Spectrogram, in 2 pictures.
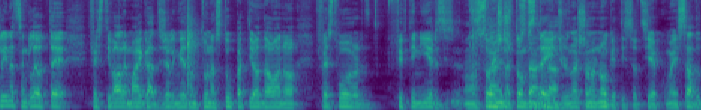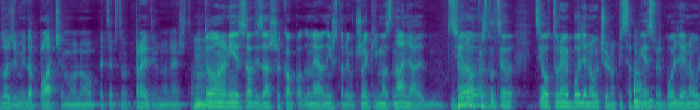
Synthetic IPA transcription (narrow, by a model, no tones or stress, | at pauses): kliːnat̪samɡled̪aot̪eːfe̞st̪iʋaːlemajɡad̪ʒelimjed̪nomt̪uːnast̪uːpat̪io̞nd̪aono | fest̪woɾaɾd̪ | fift̪injiɾzst̪oiʃnat̪omst̪ejd͡ʒuznaːʃonono̞ɡet̪iseusjekumaisad̪ad̪o̞ːd͡ʑemid̪aplˠaːt͡ɕamo̞noopet̪jeɾpɾed̪iʋnoneʃt̪oit̪oononijesad̪izaʃlakaopad̪aneːmaniʃt̪ane̞ɡo̞t͡ʃo̞ʋjekimaznaːɲat̪sjelokost̪ot̪sel | t̪jelot̪oɾeːmebo̞ʎenaut͡ʃionapiːsapjesmebo̞ʎenau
